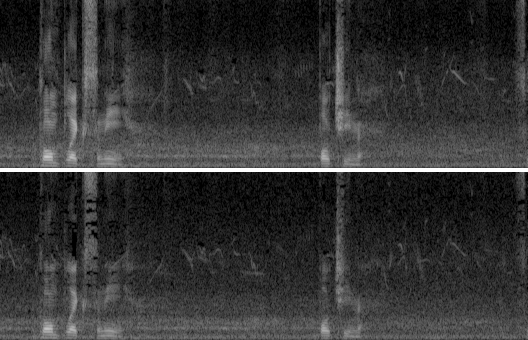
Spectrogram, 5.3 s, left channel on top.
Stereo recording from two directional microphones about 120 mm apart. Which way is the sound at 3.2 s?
Centre (ahead or behind).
